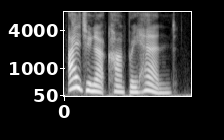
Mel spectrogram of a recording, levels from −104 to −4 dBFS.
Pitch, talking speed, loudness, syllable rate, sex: 210 Hz, 150 wpm, -17 LUFS, 4.5 syllables/s, female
